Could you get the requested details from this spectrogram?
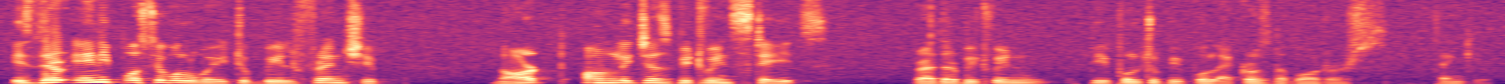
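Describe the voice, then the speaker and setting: A man's voice: a little high, fairly quick, dark tone, rough recording. A man from the audience asking a long question in formal, academic phrasing.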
